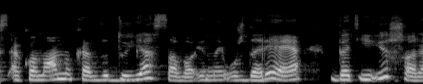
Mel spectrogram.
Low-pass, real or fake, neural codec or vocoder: 10.8 kHz; real; none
